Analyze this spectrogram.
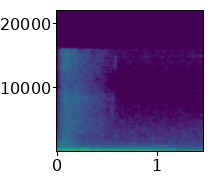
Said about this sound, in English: That was my stomach, guys. I'm sorry if you can hear that.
